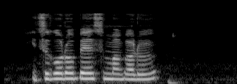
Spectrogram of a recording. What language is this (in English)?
Japanese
